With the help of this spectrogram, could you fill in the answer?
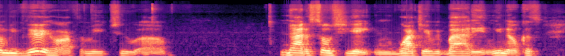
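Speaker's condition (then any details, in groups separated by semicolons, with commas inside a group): No condition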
